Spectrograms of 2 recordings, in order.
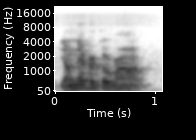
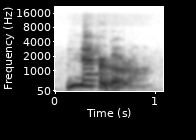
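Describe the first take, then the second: First: Said in the usual way. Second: Never go wrong sung out high; high emphatic repeat. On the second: Shown as a demonstration.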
